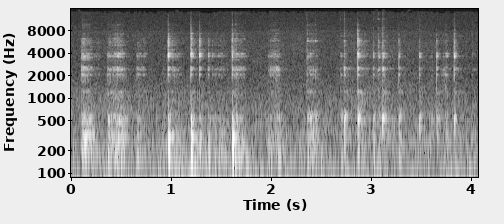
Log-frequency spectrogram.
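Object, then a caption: Ceramic pottery vase. Long nails tap the rim and neck of a hollow ceramic pottery vase in a quick, uneven run of light clicks. Each tap gives a short, bright ceramic tick with a faint ringing tone that dies away almost at once.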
